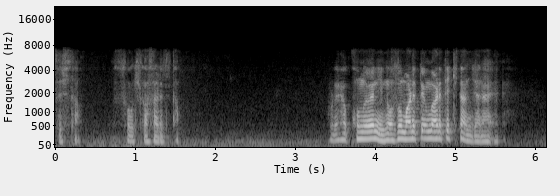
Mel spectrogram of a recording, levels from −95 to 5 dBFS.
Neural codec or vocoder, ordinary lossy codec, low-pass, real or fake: none; Opus, 24 kbps; 7.2 kHz; real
